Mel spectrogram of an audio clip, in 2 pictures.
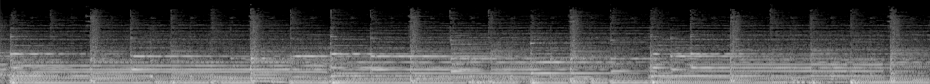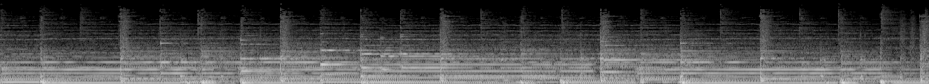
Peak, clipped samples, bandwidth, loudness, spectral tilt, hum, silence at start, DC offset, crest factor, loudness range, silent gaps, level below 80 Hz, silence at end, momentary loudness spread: -2 dBFS; under 0.1%; 14.5 kHz; -19 LUFS; -6.5 dB/octave; none; 0 s; under 0.1%; 16 dB; 2 LU; none; -24 dBFS; 0 s; 4 LU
